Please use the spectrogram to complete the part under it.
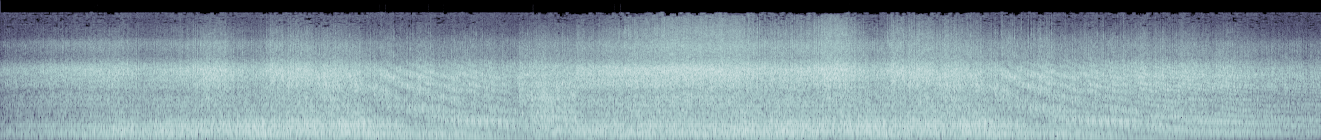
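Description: Propeller warplanes take off from a carrier deck in heavy seas, loud droning engines rising and sweeping past one after another, with shifting pitch as each aircraft passes close by.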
